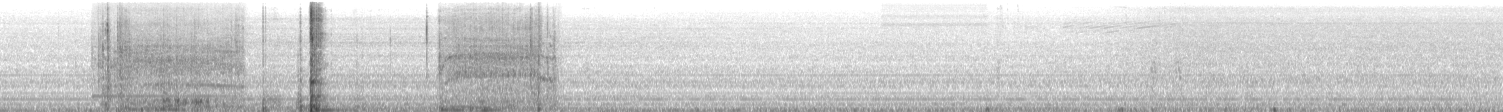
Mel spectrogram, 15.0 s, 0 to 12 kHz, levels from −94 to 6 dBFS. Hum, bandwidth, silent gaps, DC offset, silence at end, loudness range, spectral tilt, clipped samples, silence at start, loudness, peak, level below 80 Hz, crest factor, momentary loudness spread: none; 11.5 kHz; none; under 0.1%; 0 s; 22 LU; -2.5 dB/octave; under 0.1%; 0 s; -32 LUFS; -2 dBFS; -46 dBFS; 38 dB; 16 LU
